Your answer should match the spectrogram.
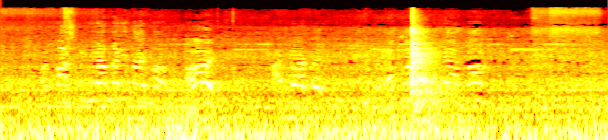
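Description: A Hyundai Universe coach's diesel engine runs at low speed with a steady low rumble as the bus creeps across a steel ferry deck. Voices call out over it, and there is one short loud hiss about four seconds in.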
